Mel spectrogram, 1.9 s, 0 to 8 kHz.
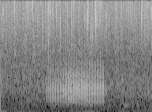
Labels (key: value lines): label: biophony, croak
recorder: SoundTrap 500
